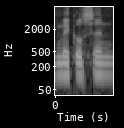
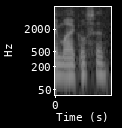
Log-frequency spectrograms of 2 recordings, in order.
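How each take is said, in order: First: "Mickelson" as it looks, opening with MICK; spelling-based pronunciation. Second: "Michelson" opening like MIKE; family's pronunciation. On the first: Preacher showing how his surname looks, "Mickelson" said with short MICK. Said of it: "Looks like Mickelson". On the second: Preacher giving his family's way of saying it, "Michelson" said with long-i MIKE. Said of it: "we say Michelson". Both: Shown as a demonstration.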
